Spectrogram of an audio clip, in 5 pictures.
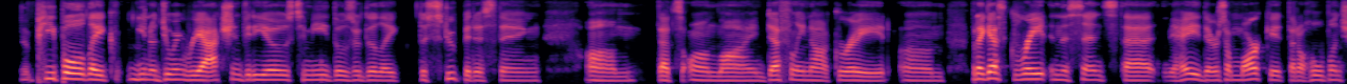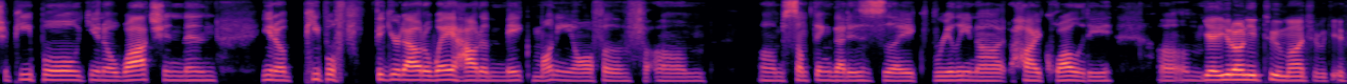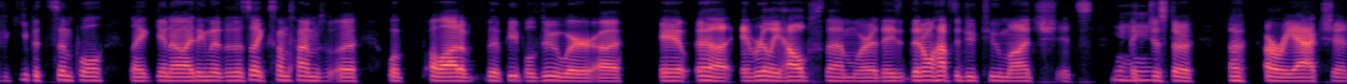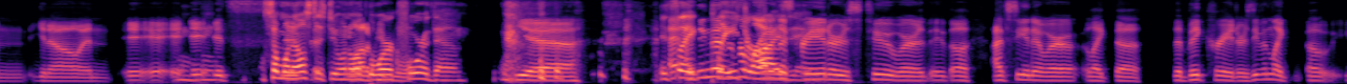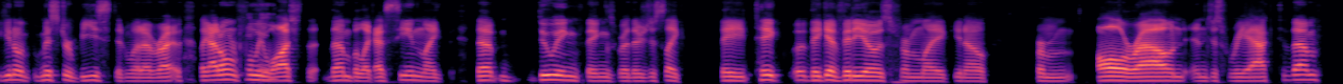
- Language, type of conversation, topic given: English, unstructured, How can creators make online content that truly connects with people?
- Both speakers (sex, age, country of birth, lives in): male, 30-34, United States, United States; male, 40-44, United States, United States
- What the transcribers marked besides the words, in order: other background noise; chuckle; laugh; tapping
